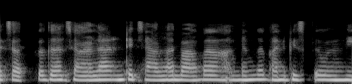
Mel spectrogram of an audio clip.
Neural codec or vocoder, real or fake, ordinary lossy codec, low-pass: codec, 16 kHz, 1 kbps, FreqCodec, larger model; fake; none; none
